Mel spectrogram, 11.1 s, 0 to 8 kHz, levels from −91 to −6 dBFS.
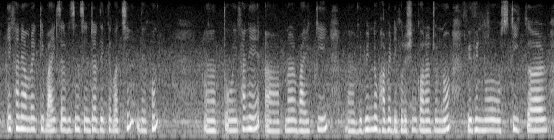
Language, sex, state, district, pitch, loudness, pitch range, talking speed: Bengali, female, West Bengal, North 24 Parganas, 220 Hz, -16 LUFS, 215-240 Hz, 120 wpm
